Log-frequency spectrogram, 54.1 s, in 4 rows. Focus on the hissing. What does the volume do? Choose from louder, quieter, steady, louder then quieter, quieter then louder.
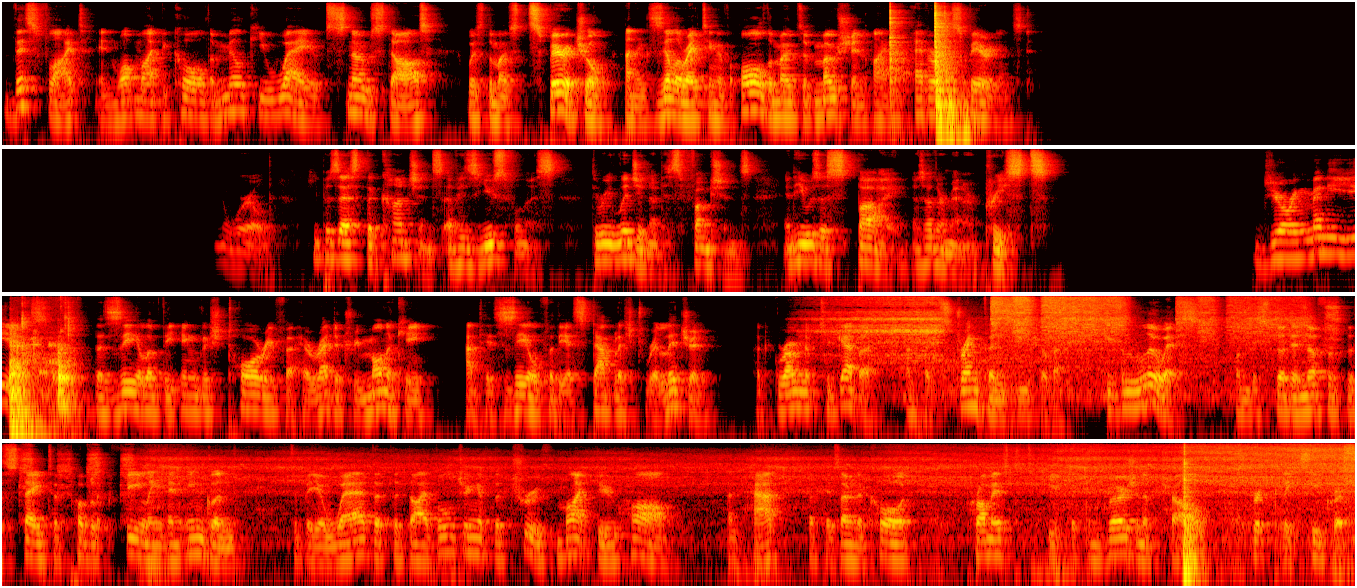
quieter then louder.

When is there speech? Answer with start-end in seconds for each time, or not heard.
0.0-10.3, 15.7-24.1, 26.1-54.0.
